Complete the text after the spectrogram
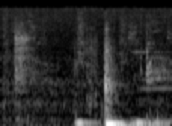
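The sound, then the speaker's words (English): Someone sips Smirnoff Ice Original from a small mixed can: a soft slurp followed by a couple of low, muffled gulps over about a second, with no talking. “okay, excuse me, I'll just have a quick sip.”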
